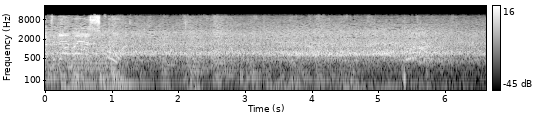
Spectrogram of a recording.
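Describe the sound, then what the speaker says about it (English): A stadium crowd at a college football game roars and murmurs in a broad steady wash after a score, with scattered shouts and thuds, heard under a play-by-play announcer talking. "this crowd is buzzing after that last score"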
